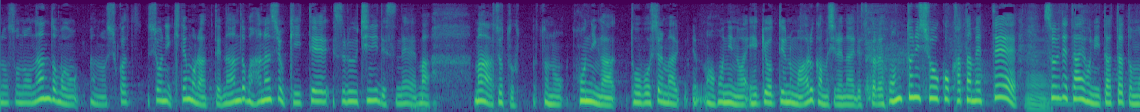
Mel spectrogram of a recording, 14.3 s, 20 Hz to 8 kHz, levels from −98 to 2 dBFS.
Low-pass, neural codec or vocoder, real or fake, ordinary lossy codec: 7.2 kHz; none; real; none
